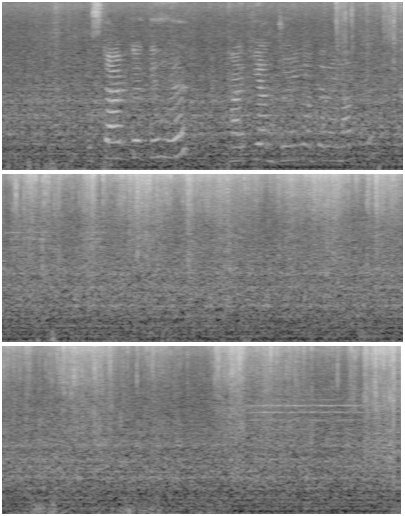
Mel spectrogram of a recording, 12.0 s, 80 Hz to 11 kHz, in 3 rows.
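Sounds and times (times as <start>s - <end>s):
clothes rustling and crackling: 3.2s - 12.0s.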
